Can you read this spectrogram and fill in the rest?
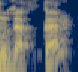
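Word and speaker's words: مذكر: তো এটার vice versa আছে, যে এই যে মুজাক্কার, এই শব্দটার উচ্চারণ হচ্ছে মুজাক্কার, আর এই শব্দটার উচ্চারণ হচ্ছে মুআন্নাস।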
